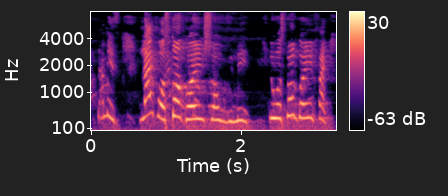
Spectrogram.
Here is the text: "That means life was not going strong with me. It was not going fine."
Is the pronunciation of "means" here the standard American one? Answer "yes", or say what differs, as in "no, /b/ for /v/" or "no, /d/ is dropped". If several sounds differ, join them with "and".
no, /s/ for /z/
